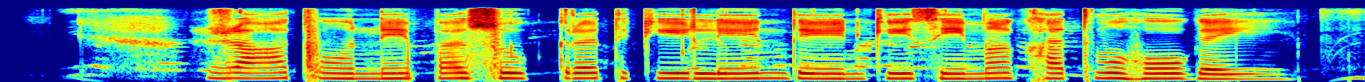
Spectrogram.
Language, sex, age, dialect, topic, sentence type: Hindi, female, 18-24, Awadhi Bundeli, banking, statement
